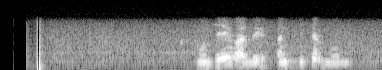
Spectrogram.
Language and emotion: Russian, neutral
